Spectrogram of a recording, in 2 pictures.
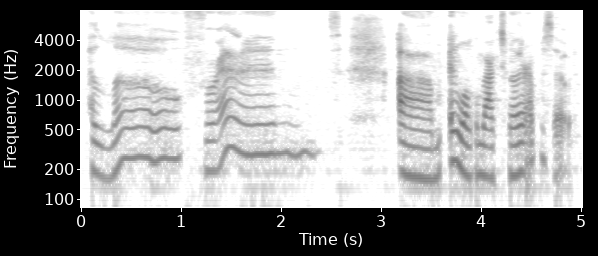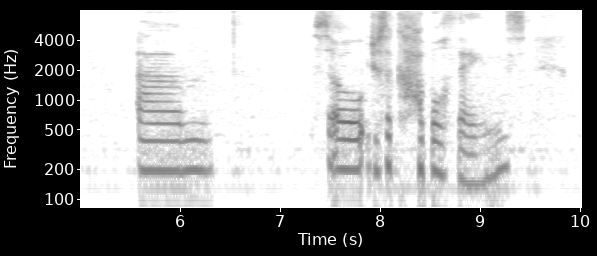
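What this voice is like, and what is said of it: Nasal, congested voice. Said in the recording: “I sound weird ... I might sound kind of nasally ... I'm so congested”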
